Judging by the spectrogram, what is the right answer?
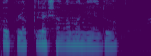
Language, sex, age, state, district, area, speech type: Manipuri, male, 18-30, Manipur, Tengnoupal, rural, spontaneous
